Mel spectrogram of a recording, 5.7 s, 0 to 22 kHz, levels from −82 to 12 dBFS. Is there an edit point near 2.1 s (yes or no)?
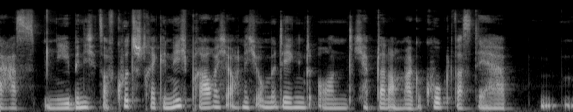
no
